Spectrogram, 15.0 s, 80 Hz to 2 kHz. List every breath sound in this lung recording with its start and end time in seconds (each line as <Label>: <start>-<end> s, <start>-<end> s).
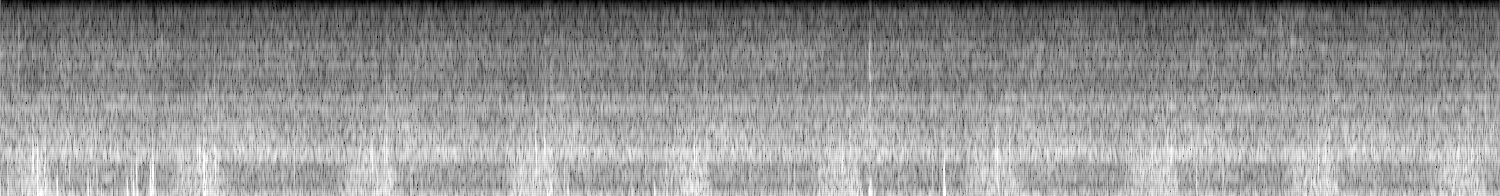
Inhalation: 1.63-2.41 s, 3.38-4.16 s, 4.97-5.75 s, 6.45-7.23 s, 8.03-8.80 s, 9.51-10.29 s, 11.18-11.96 s, 12.73-13.51 s, 14.23-15.00 s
